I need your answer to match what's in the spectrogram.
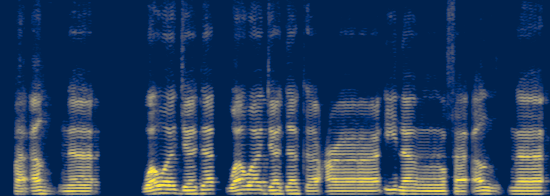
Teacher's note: Kemudian di ayat ke-8 ya Kak, itu tidak dipantulkan gha-nya ya. Fa'aghna wawajadaka ailan fa'aghna, tidak dipantulkan ya karena bukan qalqalah.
